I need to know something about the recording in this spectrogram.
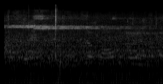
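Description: Referee's whistle blown once, a steady shrill note of about a second and a half that starts the bout, over the chatter of a busy arena. A sharp click comes partway through the whistle.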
